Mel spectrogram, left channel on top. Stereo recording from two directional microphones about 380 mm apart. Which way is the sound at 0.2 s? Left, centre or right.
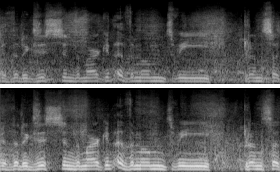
Right.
